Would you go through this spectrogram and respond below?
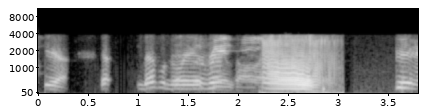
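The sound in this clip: A fart sound effect fired from a button: one loud, buzzy, raspy blat lasting under a second, set between stretches of men talking.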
